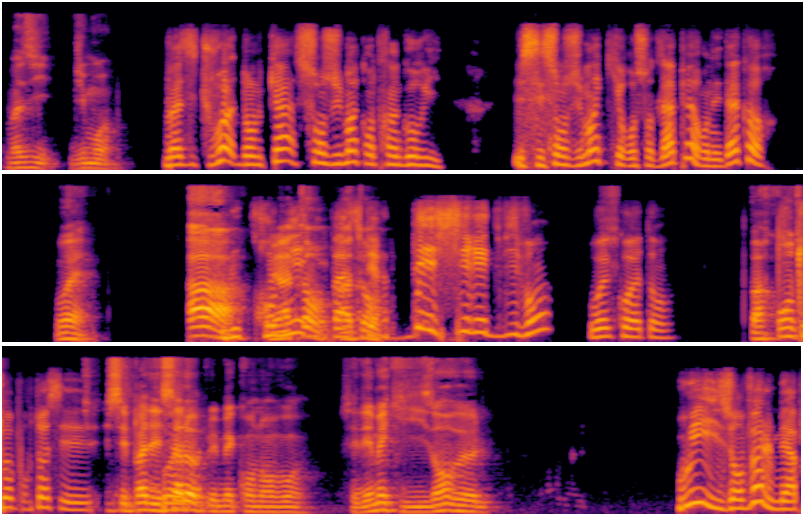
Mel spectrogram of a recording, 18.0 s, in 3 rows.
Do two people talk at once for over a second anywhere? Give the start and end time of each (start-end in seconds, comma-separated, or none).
7.6-8.9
